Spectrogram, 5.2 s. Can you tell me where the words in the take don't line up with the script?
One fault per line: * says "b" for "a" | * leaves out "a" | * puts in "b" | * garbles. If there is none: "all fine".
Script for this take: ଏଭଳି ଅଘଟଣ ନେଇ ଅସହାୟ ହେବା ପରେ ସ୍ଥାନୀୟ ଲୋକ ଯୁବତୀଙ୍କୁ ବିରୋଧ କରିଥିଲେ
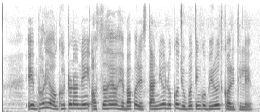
all fine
